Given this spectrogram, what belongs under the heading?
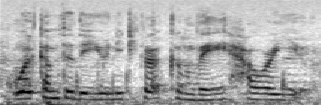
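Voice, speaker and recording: A teenage girl hosting a school interview segment, asking questions in a steady, scripted way. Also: mid-range voice, fast, loud music behind the voice. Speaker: student interviewer.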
